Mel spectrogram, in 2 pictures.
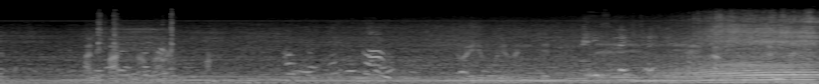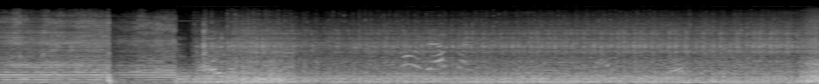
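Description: Engine of a large scale model aircraft running with its propeller: a steady note that rises in pitch about seven seconds in and then holds. From about ten seconds in it runs louder and rougher as the engine is run up.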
